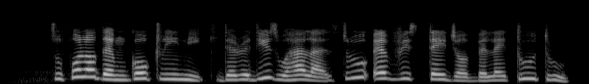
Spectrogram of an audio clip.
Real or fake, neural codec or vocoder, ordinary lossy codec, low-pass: fake; codec, 24 kHz, 0.5 kbps, DualCodec; none; 7.2 kHz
